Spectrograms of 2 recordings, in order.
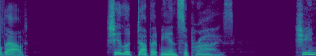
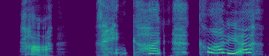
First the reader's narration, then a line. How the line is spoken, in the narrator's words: sobbed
